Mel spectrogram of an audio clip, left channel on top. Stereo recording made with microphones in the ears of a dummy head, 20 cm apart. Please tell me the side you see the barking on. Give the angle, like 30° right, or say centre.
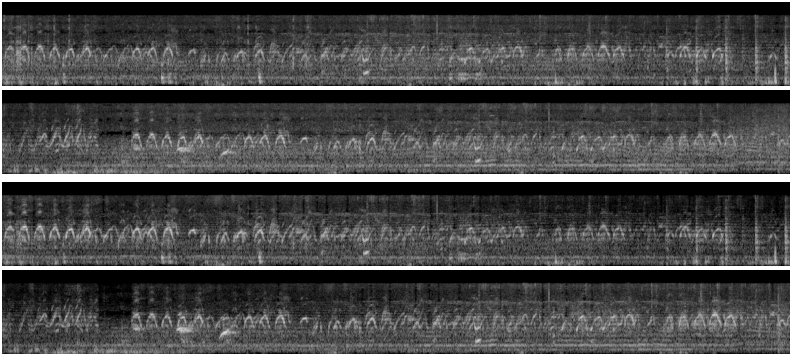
40° right.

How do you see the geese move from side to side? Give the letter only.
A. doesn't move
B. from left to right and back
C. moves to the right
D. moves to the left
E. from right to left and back
E.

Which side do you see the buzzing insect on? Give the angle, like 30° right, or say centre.
60° left.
